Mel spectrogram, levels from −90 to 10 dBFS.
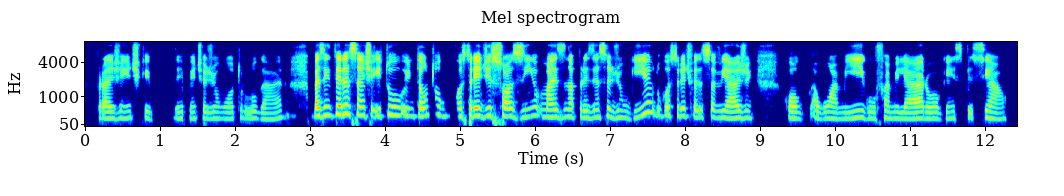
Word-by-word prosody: para - - -3
a 190 - -2
gente 195 +1 -4
que 200 -3 -7 0.3
de 180 - -14
repente 185 +1 -9
é - - -9
de 185 +1 -11
um 185 - -18
outro 180 0 -15
lugar. 180 -1 -14 0.4
Mas 245 +2 +7
é - - +2
interessante 285 -1 +6
e 245 - +1
tu, 280 -2 -6
então, 245 0 0
tu 285 -6 -10
gostaria 255 +2 +7
de 250 +3 0
ir - - 0
sozinho, 245 +1 +2
mas 225 -1 +2
na 230 0 -1
presença 220 +1 -3
de 210 +1 -11
um 205 - -17
guia, 275 - 0
gostaria 260 -3 -2
de - - -6
fazer - - -4
essa 235 +1 +2
viagem 200 0 -1 0.4
com 195 - -6
al 185 -3 -6
algum 190 0 -9
amigo 185 +2 -2
familiar 185 -2 -3
ou 180 - -7
alguém 185 +1 -11
especial? 185 -2 -6
205 Hz, 200 wpm, -24 LUFS, 185-245 Hz, 0.4 s, Mas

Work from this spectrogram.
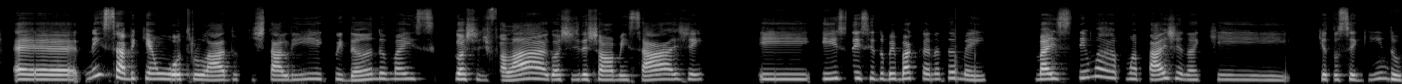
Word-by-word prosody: eh, 230 -1 +5
nem 385 - -1
sabe 275 - +5
quem 275 -1 +1
é - - 0
o 255 - +1
outro 230 -1 +3
lado 210 +1 +2
que 205 - -22
está 215 +1 0
ali 230 +4 -3
cuidando, 235 +3 -1
mas 255 +1 -4 0.2
gosta 245 -2 +2
de 200 - -10
falar, 235 +6 +4
gosta 225 0 -1
de 220 - -8
deixar 230 -1 +2
uma 215 - +1
mensagem, 230 +3 0 0.5
e 240 0 -3
e 260 +1 -1
isso 280 +1 -6
tem 285 -1 0
sido 265 -1 -5
bem 255 +1 0
bacana 255 -2 0
também. 225 -8 -4 0.5
Mas 250 +1 +4
tem 300 +3 -5
uma 330 -4 -3
uma 255 -1 -5
página 235 -1 +1
que 215 -3 -8 0.3
que 230 - 0
eu - - -7
tô 220 - -5
seguindo, 225 +2 -2
235 Hz, 165 wpm, -23 LUFS, 220-255 Hz, 0.5 s, eh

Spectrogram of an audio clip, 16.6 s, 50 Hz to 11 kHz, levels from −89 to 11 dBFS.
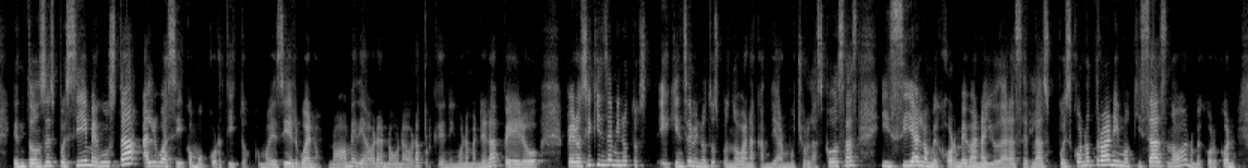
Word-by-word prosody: Entonces, 205 +5 +3
pues 220 -3 0
sí, 270 +5 +3
me 260 -4 +3
gusta 235 +9 +5 0.2
algo 230 +1 +2
así 215 -2 -1
como 195 -4 -3
cortito, 165 -3 -8
como 170 +1 -8
decir, 190 +3 +2
bueno, 175 -5 -1
no 165 +1 -6
a 190 - -2
media 210 -4 -1
hora, 200 +3 -4
no 180 -2 -4
a - - -6
una 175 -1 -6
hora, 220 +5 -6
porque 165 - -18
de 160 - -7
ninguna 165 +4 -5
manera, 185 +9 -2
pero 180 -1 +2 0.4
pero 235 0 +5
sí 265 +6 0
15 305 0 +1
minutos, 265 -1 -3
y 185 -1 -6
15 215 +6 0
minutos, 220 0 -2
pues, 180 -6 -7
no 175 +1 -2
van 185 0 0
a 185 - -5
cambiar 170 +1 -6
mucho 175 0 -7
las 160 0 -9
cosas, 235 +5 0 0.3
y 230 -3 0
sí, 245 +6 +2
a 270 - +7
lo 235 -3 +3
mejor 190 0 +1
me 205 0 +2
van 190 -1 +2
a - - +3
ayudar 170 -2 -1
a - - 0
hacerlas, 185 +1 -4
pues, 200 -1 -3
con 240 +4 -1
otro 270 +3 +3
ánimo, 265 -7 +3
quizás, 240 +2 +2
¿no?, 205 +7 0
a - - -2
lo 230 - -3
mejor 185 +1 -6
con, 195 -2 0
200 Hz, 220 wpm, -22 LUFS, 180-235 Hz, 0.4 s, a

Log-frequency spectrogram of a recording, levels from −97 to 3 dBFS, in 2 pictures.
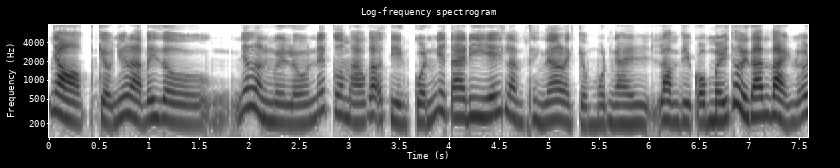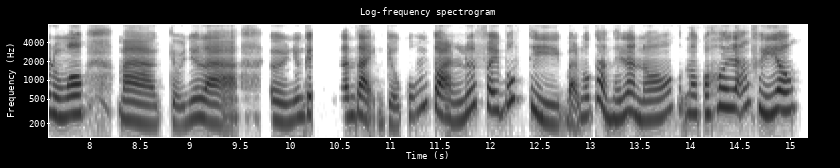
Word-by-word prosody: Nhỉ? 320 -3 +2 0.4
Kiểu, 215 -4 0
như 245 +8 -2
là 255 -4 +4
bây 235 +3 0
giờ 205 -4 -3 0.4
nhất 340 +6 -1
là 335 -5 +2
người 215 -4 -2
lớn 200 +3 -4
ấy, 330 - -2
cơm 290 -6 -3
áo 210 -1 -1
gạo 265 -1 0
tiền 220 -5 -4
quấn 215 +4 -2
người 320 - -1
ta 255 -2 +2
đi 255 0 +1
ấy, 285 +4 +2
làm 255 -8 -3
thành 215 0 -6
ra 230 +2 +1
là, 215 - -2
kiểu, 195 - -6
một 200 +2 -7
ngày 200 -1 -3
làm 225 -2 0
gì 215 0 -1
có 210 0 0
mấy 220 +1 +1
thời 290 -8 +4
gian 260 +1 +5
rảnh 230 -7 +6
nữa, 265 +6 -1
đúng 265 -2 0
không? 285 +1 +6 0.3
Mà, 220 -7 +1
kiểu 195 -3 -8
như 235 +6 -4
là, 215 -4 +1 0.3
ờ, 230 -2 -3
những 240 +5 -5
c - - -11 0.4
gian 260 +1 +1
rảnh, 265 -5 +4
kiểu, 190 -3 -6
cũng 295 - -7
toàn 220 - +4
lướt 300 - -1
Facebook, 350 +6 +1 0.2
thì 220 - -1
bạn - - -3
có 265 - -3
cảm 240 - +1
thấy 235 +1 -1
là 315 +1 +1
nó 245 +5 -2
nó 290 0 -1
có 290 0 -1
hơi 370 0 +3
lãng 360 +1 0
phí 300 -2 +2
không? 335 0 +4
240 Hz, 255 wpm, -21 LUFS, 215-285 Hz, 0.4 s, rảnh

